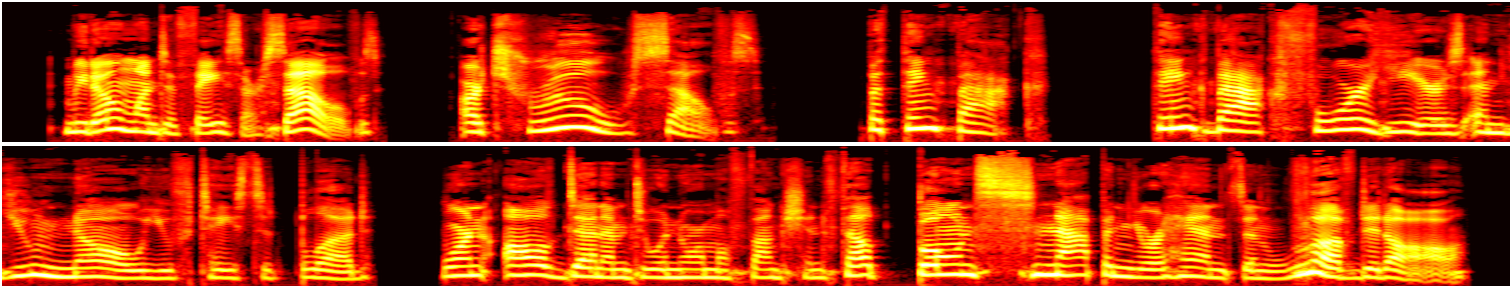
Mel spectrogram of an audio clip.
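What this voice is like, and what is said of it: American accent. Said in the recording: “that's an American accent I can hear”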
